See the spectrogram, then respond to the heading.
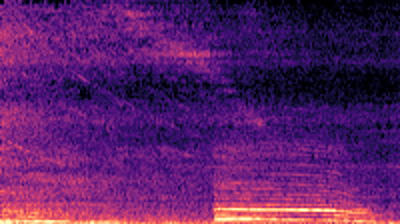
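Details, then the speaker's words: Shop vac (wet/dry type with float shutoff) motor makes an odd noise powering down; after switch-off the whine slides steadily down in pitch with an odd, uneven tone; something seems stuck inside; cause undetermined. "and uh it makes an odd noise when it's powering down and it's lost a lot of something"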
